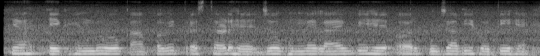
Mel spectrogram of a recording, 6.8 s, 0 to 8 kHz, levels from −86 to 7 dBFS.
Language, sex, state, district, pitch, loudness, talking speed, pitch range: Hindi, male, Gujarat, Valsad, 145 Hz, -17 LUFS, 150 wpm, 140-150 Hz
